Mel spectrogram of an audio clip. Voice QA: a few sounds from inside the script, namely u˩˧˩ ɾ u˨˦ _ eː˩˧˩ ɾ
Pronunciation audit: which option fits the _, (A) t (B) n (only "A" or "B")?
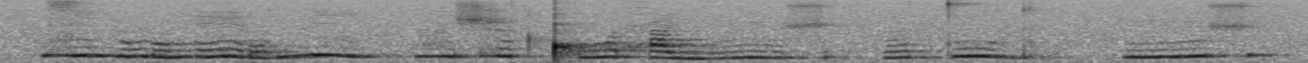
B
